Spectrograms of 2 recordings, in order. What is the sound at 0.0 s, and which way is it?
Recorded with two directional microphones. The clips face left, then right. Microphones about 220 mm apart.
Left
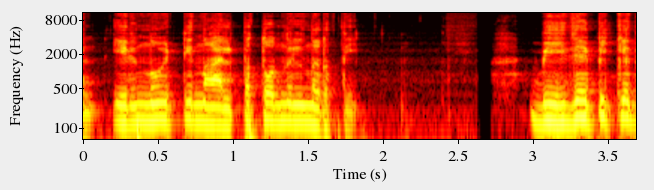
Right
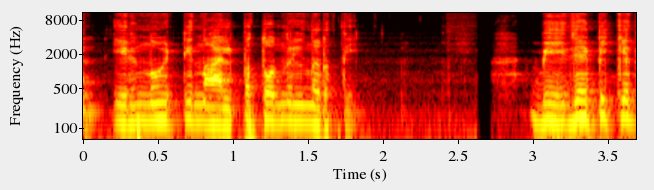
Speech, 20° left (ahead or behind).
